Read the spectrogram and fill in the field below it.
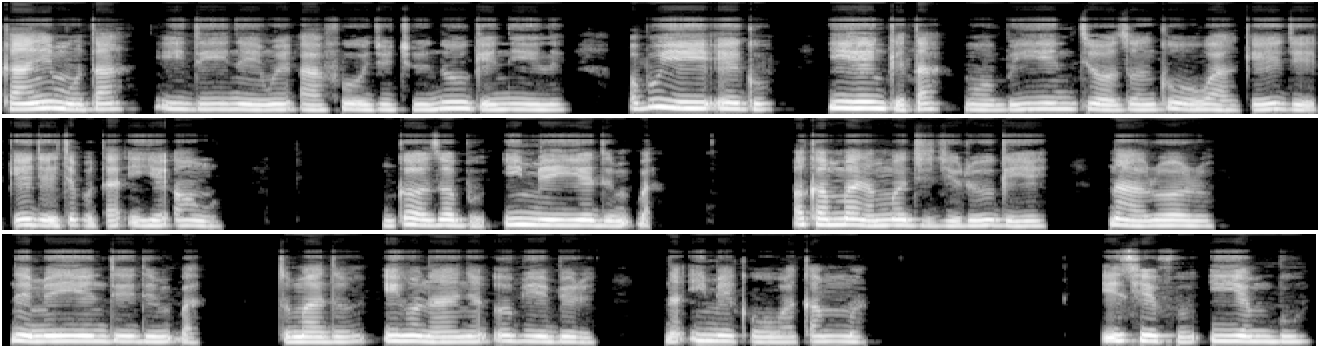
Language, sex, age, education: Igbo, female, 30-45, primary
